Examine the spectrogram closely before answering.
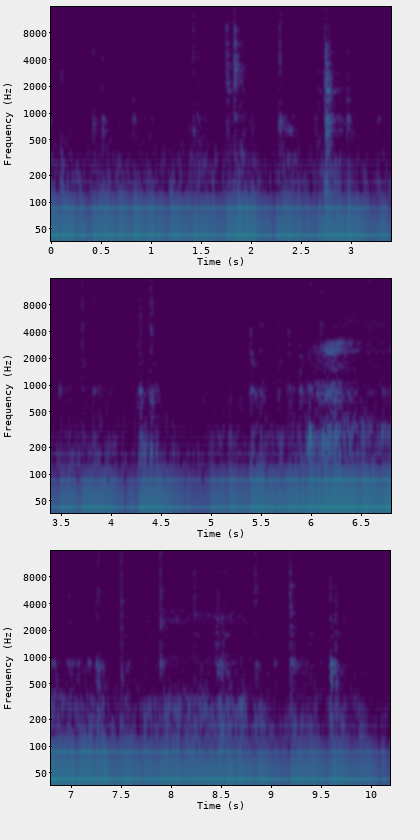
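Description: Faint, irregular small clicks of a hook pick working the pins of a repinned ABUS pin-tumbler rim cylinder held under tension.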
